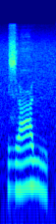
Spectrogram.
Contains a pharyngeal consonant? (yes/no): yes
